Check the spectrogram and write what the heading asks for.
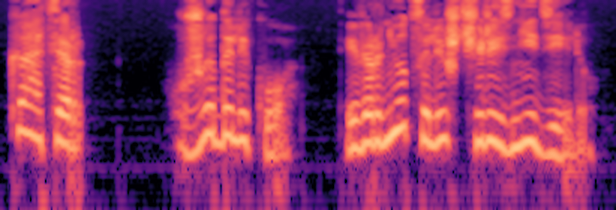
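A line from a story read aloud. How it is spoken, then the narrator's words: Irritated, through gritted teeth. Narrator (Russian): раздраженно процедил оборотень, и его золотистые глаза вновь вспыхнули от ярости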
